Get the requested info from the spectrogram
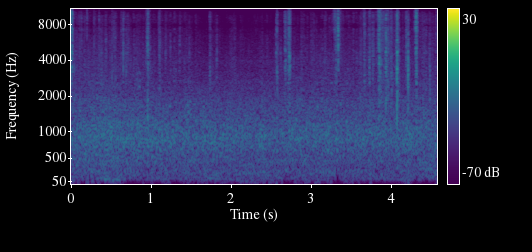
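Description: Scattered light clicks and knocks of parts being handled as a front wheel hub is fitted onto the strut's spindle by hand, over a steady hiss.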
